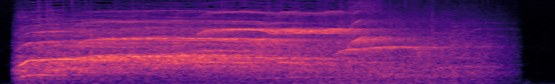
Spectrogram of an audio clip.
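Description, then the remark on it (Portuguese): A large crowd of fans in a stadium at the Copa Bola de Sorvete cheers and shouts excitedly, a dense wall of overlapping voices and whoops that stays loud for about five seconds before cutting off. “A torcida começou a ficar agitada e a gritar.”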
